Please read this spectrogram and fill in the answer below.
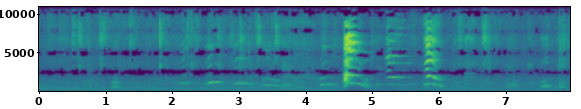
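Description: Three-week-old German Shepherd puppies whimpering and squeaking in short, high-pitched cries, with two louder yelps a little past halfway.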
